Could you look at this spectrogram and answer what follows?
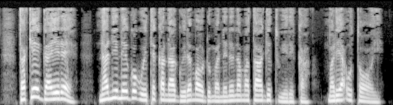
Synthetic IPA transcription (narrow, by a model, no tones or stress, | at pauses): takeːɡaeɾɛ | nanieneːɡoɣwetekanaɡweɾɛmaondomanɛnɛnamataːɡetweɾeka | maɾeaʔotɔːe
